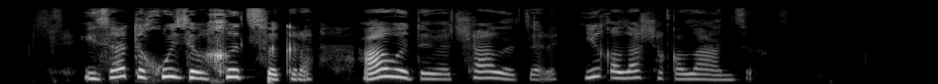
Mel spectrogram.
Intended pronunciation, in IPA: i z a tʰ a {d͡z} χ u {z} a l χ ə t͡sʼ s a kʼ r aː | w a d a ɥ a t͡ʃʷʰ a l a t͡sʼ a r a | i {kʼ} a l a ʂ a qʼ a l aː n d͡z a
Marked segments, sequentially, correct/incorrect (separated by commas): incorrect, correct, incorrect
